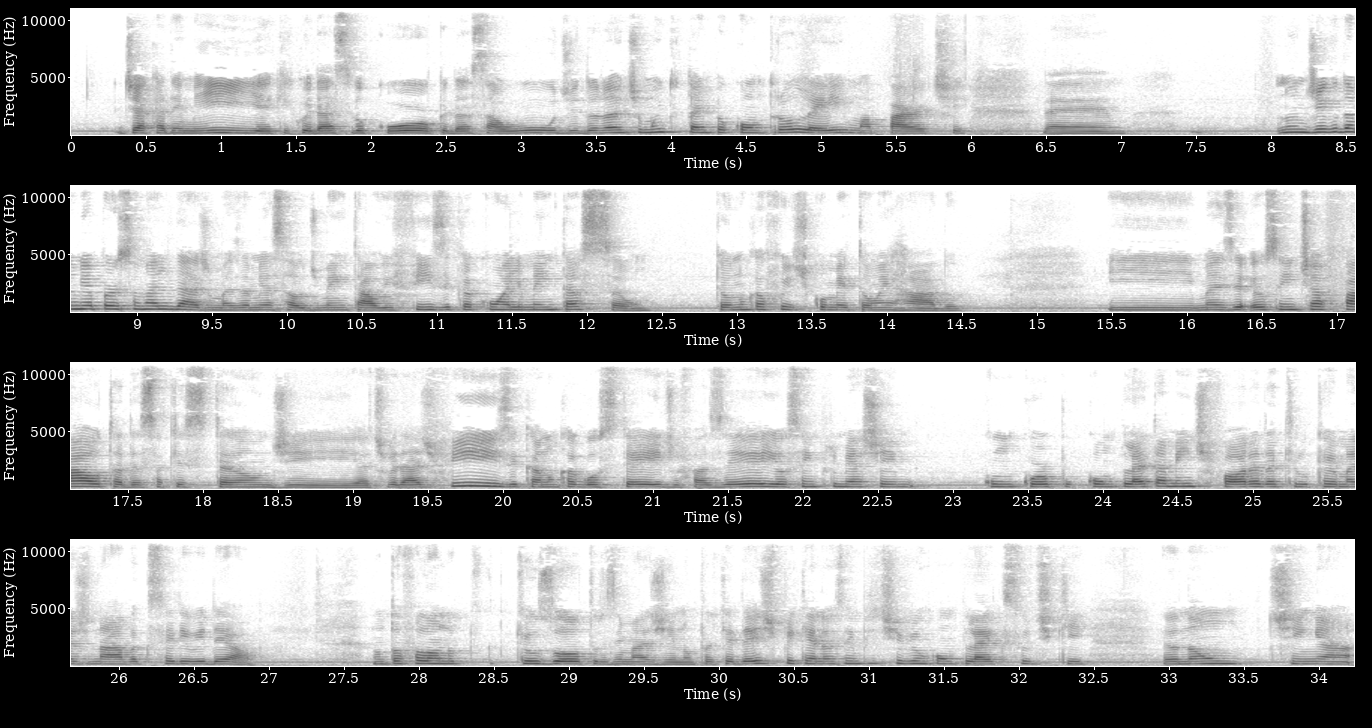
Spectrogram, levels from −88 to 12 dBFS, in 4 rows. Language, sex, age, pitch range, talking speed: Portuguese, female, 10-29, 190-225 Hz, 160 wpm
